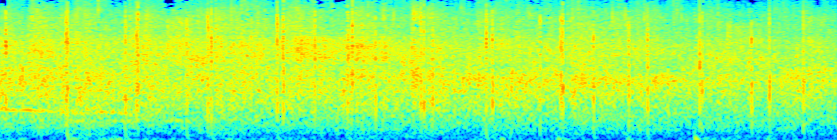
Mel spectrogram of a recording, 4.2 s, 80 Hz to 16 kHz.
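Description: Loud, sustained audience applause for a correct quiz answer scoring 4 out of 5, with dense, rapid clapping filling the whole stretch, steady in volume from start to finish, with no voices standing out.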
